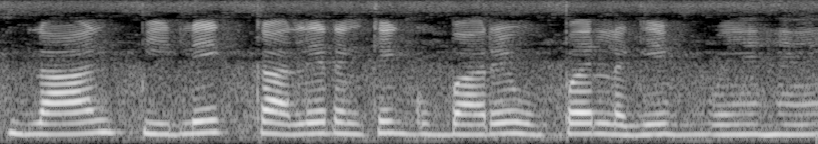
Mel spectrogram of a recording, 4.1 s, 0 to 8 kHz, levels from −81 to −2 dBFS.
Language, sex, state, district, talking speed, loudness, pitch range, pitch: Hindi, female, Uttar Pradesh, Lucknow, 145 wpm, -17 LUFS, 210-230 Hz, 220 Hz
